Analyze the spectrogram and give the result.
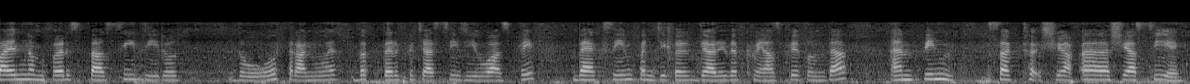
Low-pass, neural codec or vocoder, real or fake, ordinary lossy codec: none; codec, 16 kHz, 1.1 kbps, Voila-Tokenizer; fake; none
